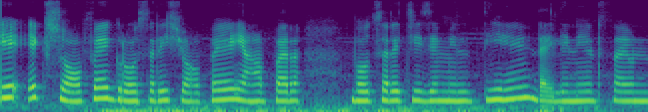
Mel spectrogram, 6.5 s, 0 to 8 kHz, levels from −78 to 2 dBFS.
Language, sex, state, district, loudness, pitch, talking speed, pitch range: Hindi, female, Bihar, West Champaran, -17 LUFS, 210 Hz, 165 wpm, 205-230 Hz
